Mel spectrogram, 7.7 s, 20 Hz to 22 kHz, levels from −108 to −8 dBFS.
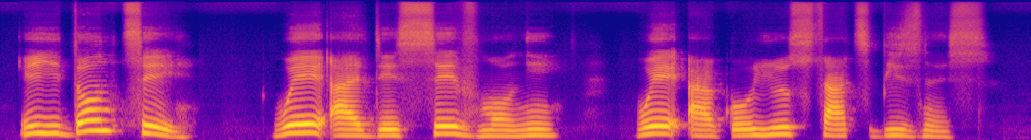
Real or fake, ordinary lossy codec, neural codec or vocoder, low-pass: fake; none; autoencoder, 48 kHz, 32 numbers a frame, DAC-VAE, trained on Japanese speech; none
